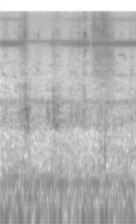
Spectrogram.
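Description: A few soft clicks and scrapes of a knife working at a freshwater mussel's shell to pry it open, over a faint steady high-pitched hiss.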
